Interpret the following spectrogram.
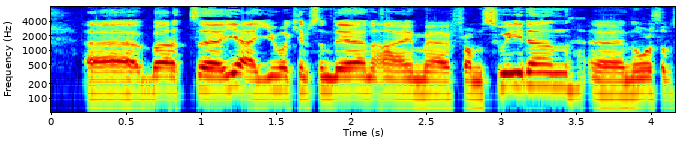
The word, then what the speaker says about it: Joakim Sundén: Well, first off, my name in Swedish, it's actually pronounced Joakim Sundén. Joakim, but it's, you know, you did a pretty good job. English speakers, native English speakers have even more difficulty understanding the J.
